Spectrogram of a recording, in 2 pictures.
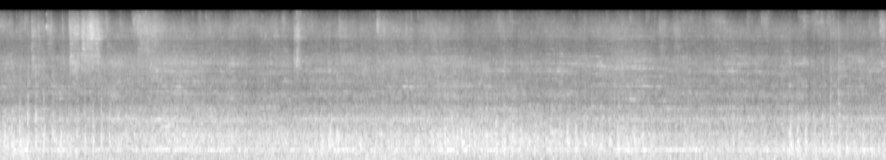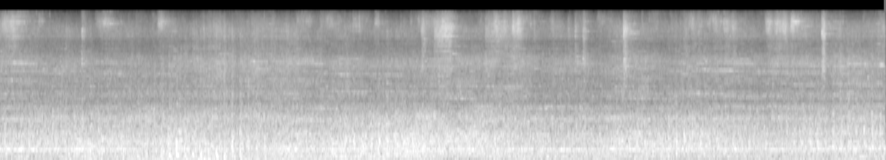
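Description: Intermodal freight train passing close by: the steady rumble and rattle of container well cars and trailer-carrying flatcars rolling over the rails, with a steady wheel squeal and a few brief high squeaks.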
